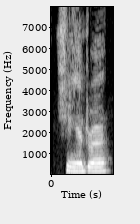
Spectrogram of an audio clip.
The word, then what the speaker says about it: Chandra: give you all the the correct pronunciation of my name it's chandra with a heart ch so just for future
